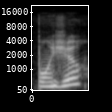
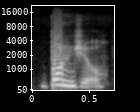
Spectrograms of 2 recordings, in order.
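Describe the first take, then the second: First: The syllables are stressed fairly evenly. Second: One syllable gets a heavy emphasis. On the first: The speaker calls it right. "I know that it's bonjour" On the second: The speaker calls it wrong. "not bonjour. It's not like that heavy emphasis"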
